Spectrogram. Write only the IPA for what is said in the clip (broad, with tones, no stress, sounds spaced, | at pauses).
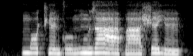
m ɔ˦ t͡ʃ ɛ̃˧ ɡ oː˧ ŋ ũ˧ z aː˦˨ b aː˨ ʃ ɛ˦ j ɛ̃˨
